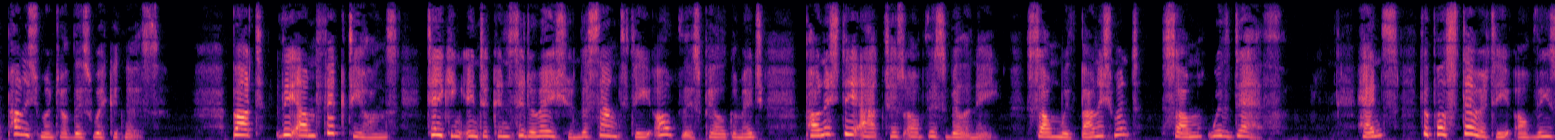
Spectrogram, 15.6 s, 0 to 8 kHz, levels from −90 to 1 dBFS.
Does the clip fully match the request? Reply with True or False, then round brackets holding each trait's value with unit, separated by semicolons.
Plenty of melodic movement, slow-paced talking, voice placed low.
False (6.2 semitones; 115 wpm; 245 Hz)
